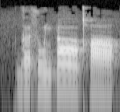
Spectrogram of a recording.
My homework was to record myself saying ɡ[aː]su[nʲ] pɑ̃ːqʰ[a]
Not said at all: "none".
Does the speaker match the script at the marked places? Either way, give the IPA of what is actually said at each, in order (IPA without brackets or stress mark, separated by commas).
əː, nʲ, ɑ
